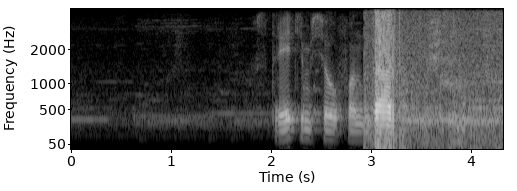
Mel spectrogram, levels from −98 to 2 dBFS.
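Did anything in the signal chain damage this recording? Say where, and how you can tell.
Yes. At the codec, mu-law and A-law were mixed up: from 2.92 s to the end at 4.33 s, mu-law telephone samples are decoded as A-law. The speech turns harsh and distorted, levels scramble, and pauses fill with noise as near-silent codes are lifted.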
